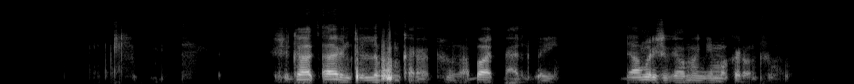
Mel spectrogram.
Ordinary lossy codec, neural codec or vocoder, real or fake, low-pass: none; codec, 44.1 kHz, 2.6 kbps, DAC; fake; 14.4 kHz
